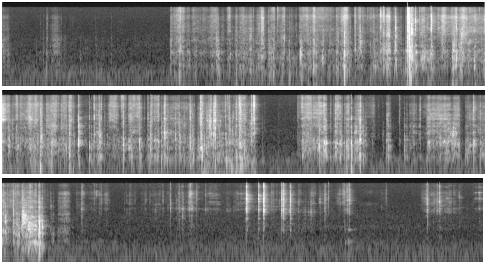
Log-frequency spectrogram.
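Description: Cardboard and plastic packaging being handled as an AMD Wraith Stealth CPU cooler is worked out of its cardboard insert, with dense rustling and scraping. The rustling starts a few seconds in and stops about two-thirds of the way through, and a few scattered light taps follow.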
